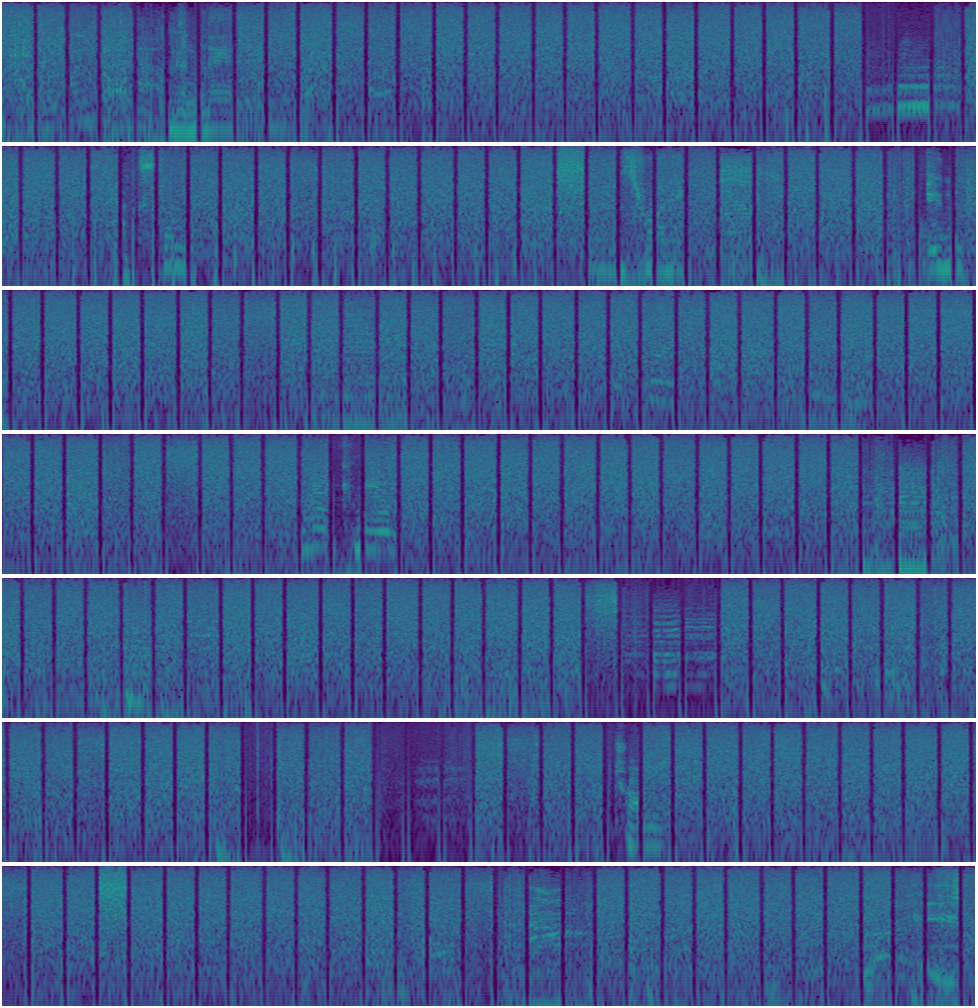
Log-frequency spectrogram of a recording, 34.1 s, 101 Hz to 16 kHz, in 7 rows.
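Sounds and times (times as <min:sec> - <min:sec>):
broadcast voices: 0:00.0 - 0:04.3, 0:05.0 - 0:16.9, 0:18.6 - 0:21.2, 0:22.0 - 0:34.0
pulsing radio static: 0:00.0 - 0:34.0
broadcast music fragments: 0:11.1 - 0:14.2, 0:18.7 - 0:21.0, 0:31.1 - 0:34.0.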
